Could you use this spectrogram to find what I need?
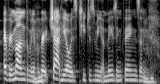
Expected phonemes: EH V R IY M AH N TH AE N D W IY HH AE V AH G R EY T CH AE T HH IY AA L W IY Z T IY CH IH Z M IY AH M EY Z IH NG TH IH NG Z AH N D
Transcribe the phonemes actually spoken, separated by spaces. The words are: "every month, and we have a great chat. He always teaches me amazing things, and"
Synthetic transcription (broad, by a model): EH V R IY M AH N TH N W IY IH V AH G R EY T CH AE T HH IY AA L W IY Z T IY CH IH Z M IY AH M EY Z IH NG TH IH NG Z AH N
